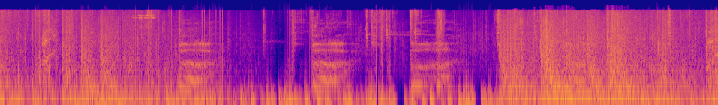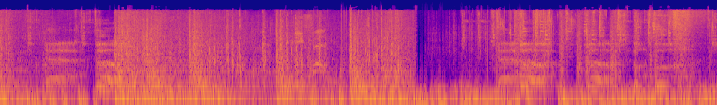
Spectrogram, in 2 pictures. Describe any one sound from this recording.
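Weapons clash and thud in a crowded battle.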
